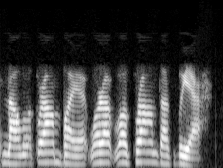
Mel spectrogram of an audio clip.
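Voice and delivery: ordinary talk

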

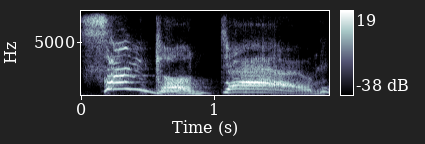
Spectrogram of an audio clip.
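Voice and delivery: very high swooping call, drawn out going down. Retelling what Animal says after knocking over a lamp: Animal voice. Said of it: "Fuck you, Animal".

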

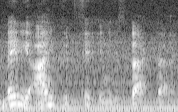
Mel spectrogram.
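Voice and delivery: normal talking voice

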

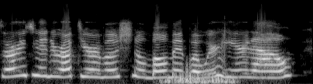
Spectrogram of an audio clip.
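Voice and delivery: very loud, high hollering yell. Voicing a character calling out across a distance: yelling out to others. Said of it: "puts her hands over her mouth and yells out".

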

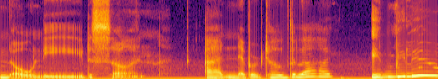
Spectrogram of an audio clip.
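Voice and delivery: wicked, nasty villain voice with swooping pitch. Answering someone who says this is important, in an awful evil voice. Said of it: "your awful, evil voice".

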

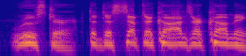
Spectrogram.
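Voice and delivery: rough, commanding robot leader voice. Describing an imagined movie scene with a voice heard: transforming robot leader voice. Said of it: "we hear in the voice of, I don't know, maybe a transforming robot leader, like".

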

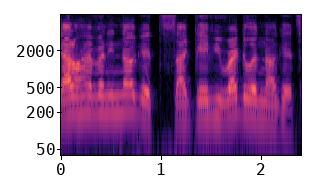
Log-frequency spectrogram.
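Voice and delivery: ordinary talk

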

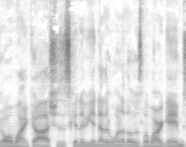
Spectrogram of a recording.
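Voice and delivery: ordinary talk, nothing marked

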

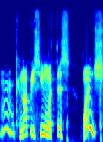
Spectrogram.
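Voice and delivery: high alien creature character voice. Joking about a scene that was off screen, in a Yoda voice. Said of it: "I was trying to think of what Yoda would say".

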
